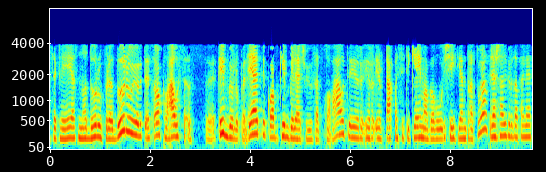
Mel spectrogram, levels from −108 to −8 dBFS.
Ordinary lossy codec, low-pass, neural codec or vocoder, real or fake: AAC, 16 kbps; 7.2 kHz; codec, 16 kHz, 1 kbps, X-Codec, WavLM features, trained on Multilingual LibriSpeech; fake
